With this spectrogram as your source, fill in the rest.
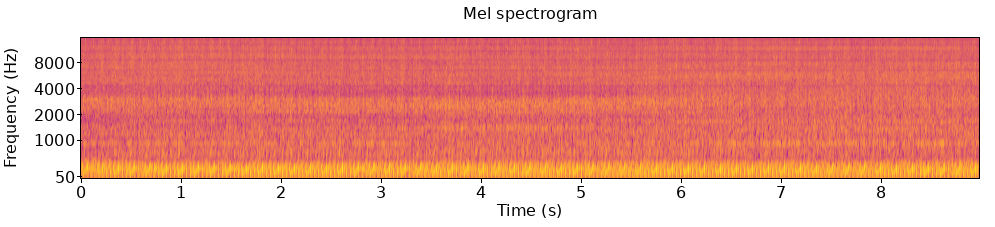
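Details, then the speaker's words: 1994 Toyota Camry LE four-cylinder with about 316,600 miles at idle; sharp, rhythmic puffing tick on every exhaust beat from a leaking exhaust flex pipe. "As you can hear, it has a leak from the flex pipe."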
